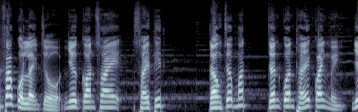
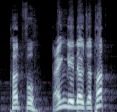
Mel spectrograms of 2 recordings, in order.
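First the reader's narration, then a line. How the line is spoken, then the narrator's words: Loud laughter. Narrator (Vietnamese): lệnh chủ cười lớn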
